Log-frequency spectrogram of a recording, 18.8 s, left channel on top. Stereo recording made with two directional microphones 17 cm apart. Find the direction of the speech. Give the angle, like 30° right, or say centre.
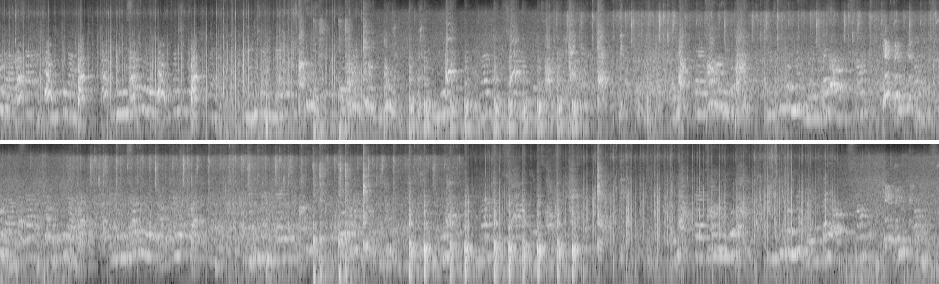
10° left.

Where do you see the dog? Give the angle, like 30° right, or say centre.
60° left.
